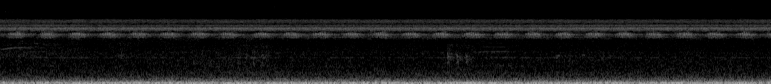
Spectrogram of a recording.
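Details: Crickets sing in an unbroken series of evenly timed chirps, roughly three per second, accompanied by a steady high-pitched drone and a strong low rumble, with a faint short call midway.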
